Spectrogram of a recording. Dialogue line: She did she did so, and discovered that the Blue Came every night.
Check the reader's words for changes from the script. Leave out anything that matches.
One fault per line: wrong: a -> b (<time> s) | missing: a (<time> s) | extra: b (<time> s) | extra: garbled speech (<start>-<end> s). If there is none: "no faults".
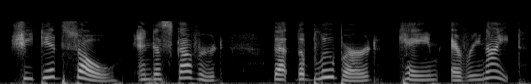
missing: she did (0.7 s)
extra: Bird (3.4 s)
